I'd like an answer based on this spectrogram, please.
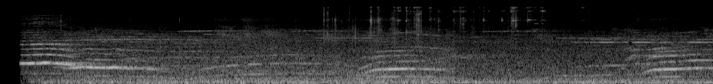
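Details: Two cats fighting, giving long, drawn-out harmonic yowls that slide down in pitch, with three or four wavering cries spread across the stretch over a steady low background hum.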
